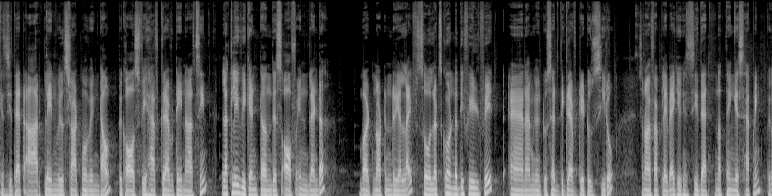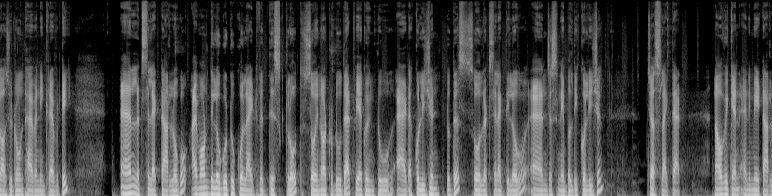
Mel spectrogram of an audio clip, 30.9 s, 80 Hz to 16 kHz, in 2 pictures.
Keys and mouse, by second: 1.0 space, 4.3-9.6 middle drag, 9.6-17.6 drag, 12.8 space, 13.8 space, 17.6-27.2 middle drag, 27.2-30.8 drag.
